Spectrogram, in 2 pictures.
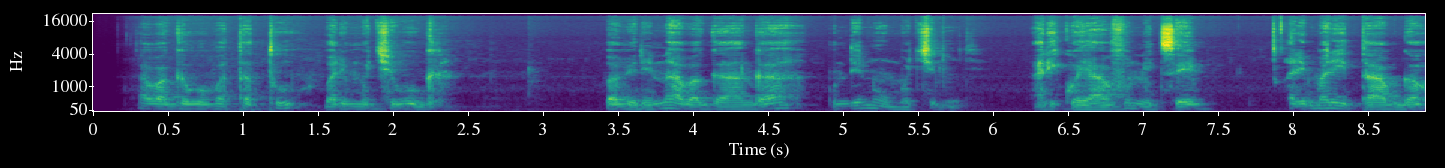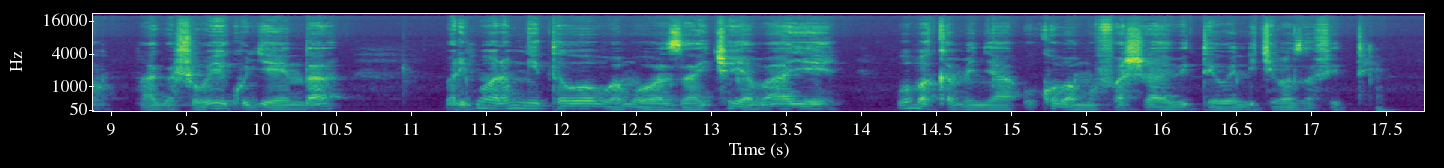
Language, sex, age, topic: Kinyarwanda, male, 18-24, health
